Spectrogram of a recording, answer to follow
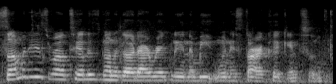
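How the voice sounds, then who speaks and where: Light background noise sits beneath a woman who speaks at a moderate pace. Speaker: home cook vlogger. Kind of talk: casual cooking tutorial chat. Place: kitchen. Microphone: phone near.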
